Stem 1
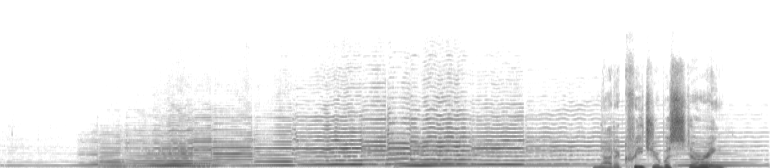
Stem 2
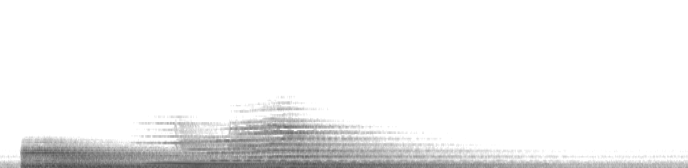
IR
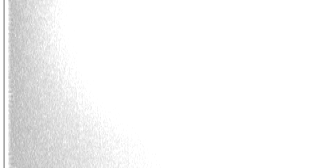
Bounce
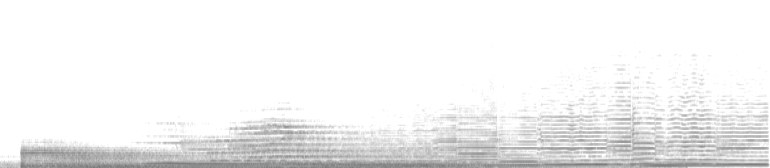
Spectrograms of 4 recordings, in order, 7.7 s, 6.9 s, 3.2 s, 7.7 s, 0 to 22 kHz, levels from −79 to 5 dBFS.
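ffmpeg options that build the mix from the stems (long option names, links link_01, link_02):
-filter_complex "[0:a]equalizer=frequency=1800:width_type=o:width=2.1:gain=-8,acompressor=threshold=-36dB:ratio=3,adelay=2450,volume=-2dB[link_01];[1:a]alimiter=limit=-20.5dB:level=0:latency=1:release=377,volume=-2.5dB[link_02];[link_01][link_02]amix=inputs=2:normalize=0,acompressor=threshold=-34dB:ratio=6"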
